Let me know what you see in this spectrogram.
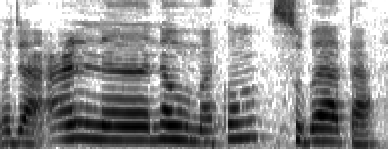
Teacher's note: کم میں بھی اظہار کر رہے ہیں. میم ساکن کے بعد سین آیا ہے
